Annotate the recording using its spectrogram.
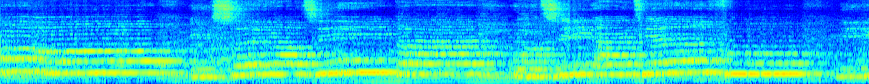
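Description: Two young women singing a Mandarin Christian worship song into microphones with upright piano accompaniment, holding long notes that step from one pitch to the next.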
